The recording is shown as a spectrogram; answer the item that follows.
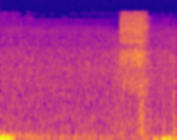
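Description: A dull low thump right at the start, then a short rustle about one and a half seconds in, from a man working bent over in tall dry grass at an electric fence line.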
